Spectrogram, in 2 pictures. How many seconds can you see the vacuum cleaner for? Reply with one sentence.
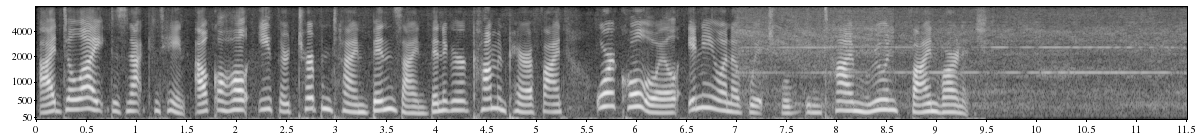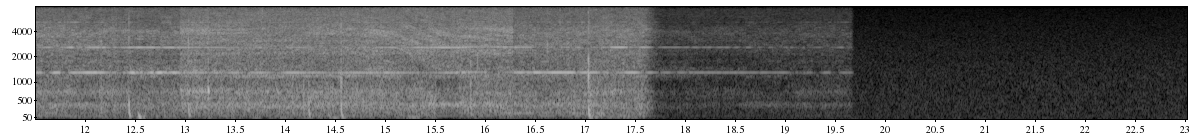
You can hear the vacuum cleaner for 13 seconds altogether.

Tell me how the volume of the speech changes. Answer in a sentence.
The volume of the speech stays about the same.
